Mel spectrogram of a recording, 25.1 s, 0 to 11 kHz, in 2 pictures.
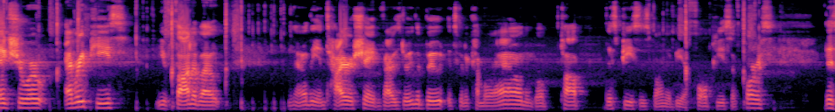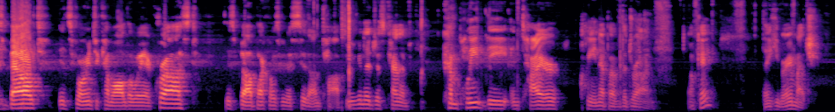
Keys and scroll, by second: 0.1 1, 0.9 space, 2.1 1, 2.6 space, 3.7 2, 9.9 1, 10.3 space, 11.6 2, 12.5 2, 17.3 1, 17.8 space, 19.6 1.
